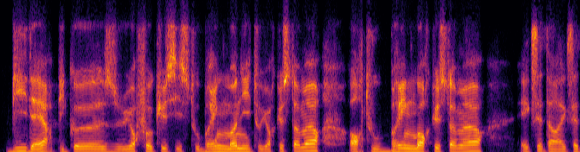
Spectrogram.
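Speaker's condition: No condition

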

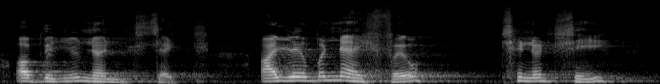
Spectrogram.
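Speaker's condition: Cerebral palsy; hard for many to understand

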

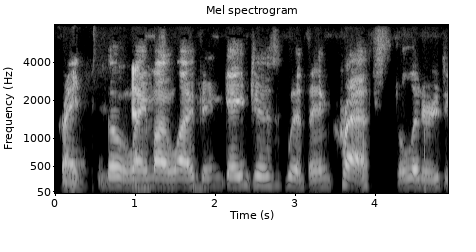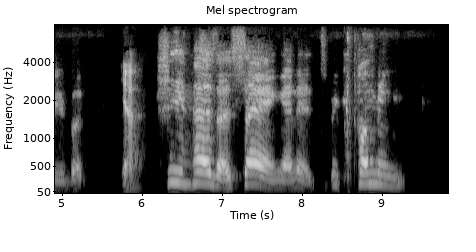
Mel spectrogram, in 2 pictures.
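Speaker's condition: Cerebral palsy; uses a wheelchair

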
